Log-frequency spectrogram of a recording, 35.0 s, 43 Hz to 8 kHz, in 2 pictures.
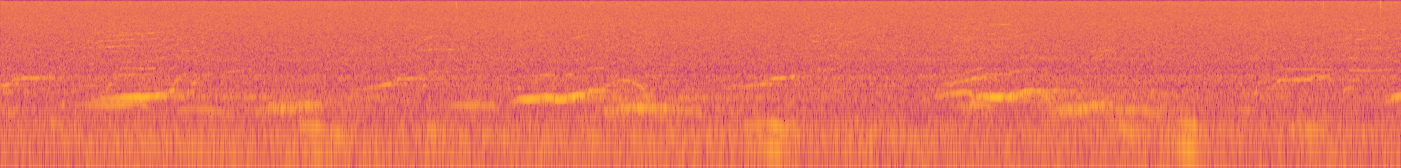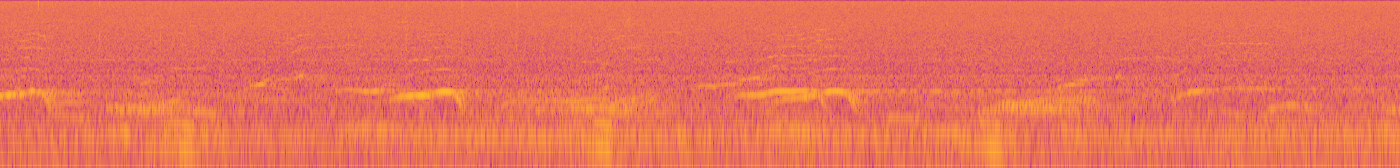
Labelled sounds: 1.3	1.7	humpback whale, 1.8 to 2.0 kHz
3.8	4.1	humpback whale, 0.83 to 0.93 kHz
12.4	12.8	humpback whale, 0.80 to 3.8 kHz

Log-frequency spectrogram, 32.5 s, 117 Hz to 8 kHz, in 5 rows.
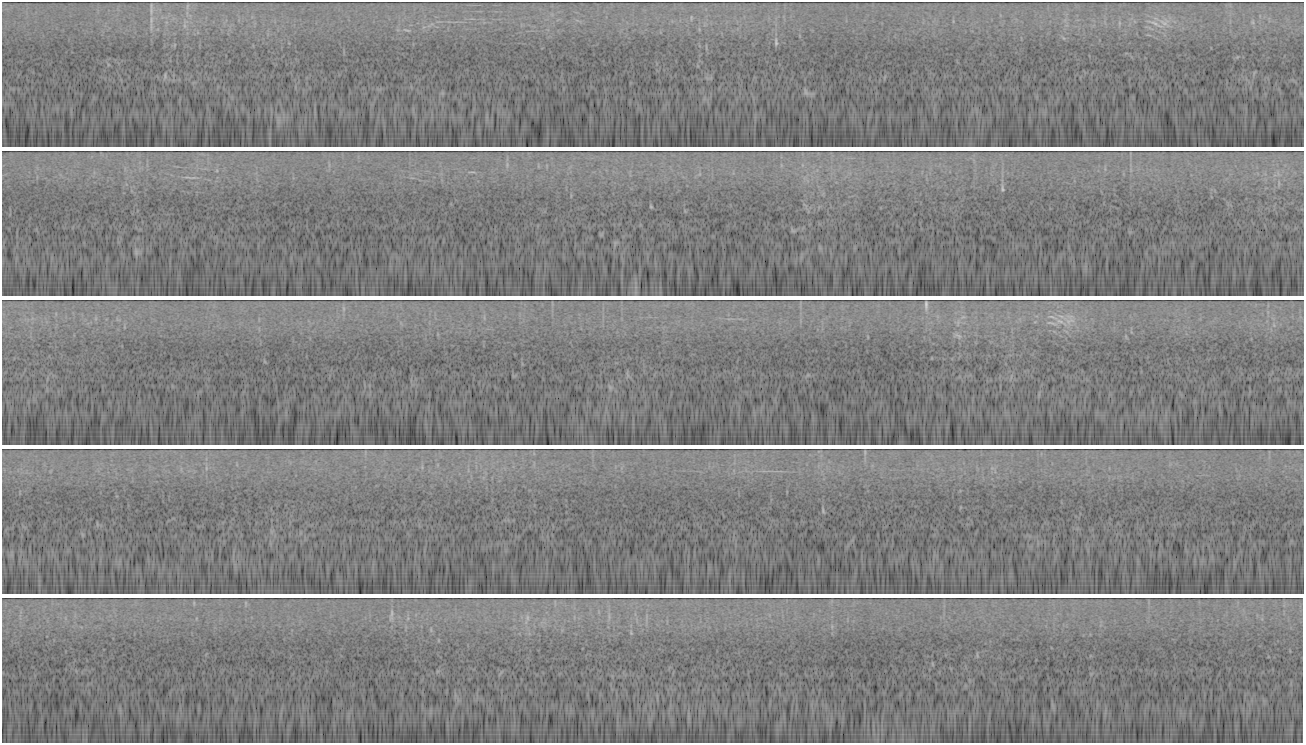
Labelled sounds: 2.2	2.6	Pacific white-sided dolphin, 4.3 to 4.9 kHz
7.3	7.6	Pacific white-sided dolphin, 3.3 to 5.1 kHz
23.2	23.5	Pacific white-sided dolphin, 4.0 to 4.2 kHz

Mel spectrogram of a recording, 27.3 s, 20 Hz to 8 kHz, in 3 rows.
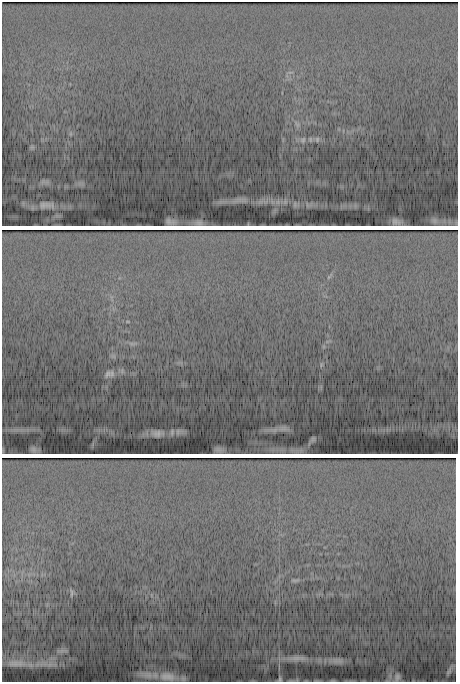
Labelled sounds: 5.6	6.4	humpback whale, 1.1 to 3.2 kHz
11.1	11.9	humpback whale, 0.83 to 3.3 kHz
12.6	12.8	humpback whale, 1.2 to 1.3 kHz
23.6	24.0	humpback whale, 1.4 to 1.7 kHz

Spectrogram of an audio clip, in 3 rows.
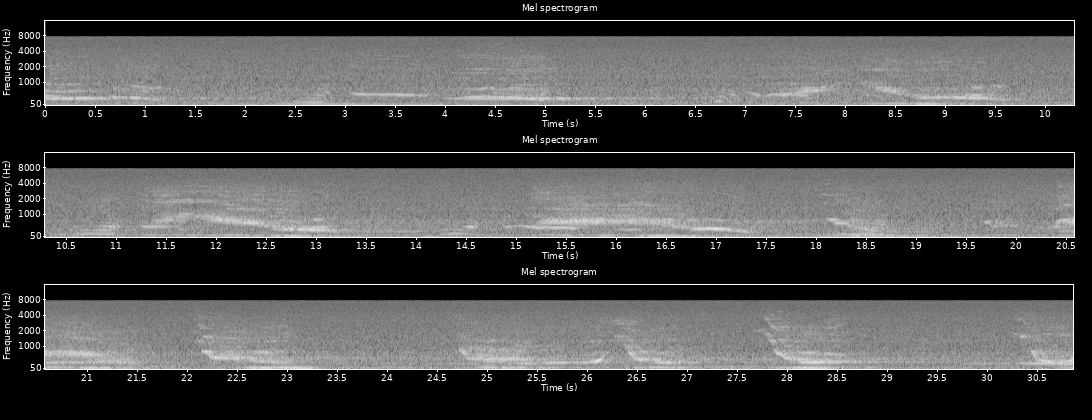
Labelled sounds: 4.2	5.0	humpback whale, 2.9 to 3.4 kHz
8.1	8.5	humpback whale, 0.80 to 1.1 kHz
11.4	12.5	humpback whale, 0.80 to 3.7 kHz
15.5	15.9	humpback whale, 0.80 to 0.96 kHz
20.4	21.1	humpback whale, 0.80 to 1.5 kHz
24.7	25.0	humpback whale, 0.80 to 1.0 kHz
26.4	26.6	humpback whale, 0.80 to 1.1 kHz

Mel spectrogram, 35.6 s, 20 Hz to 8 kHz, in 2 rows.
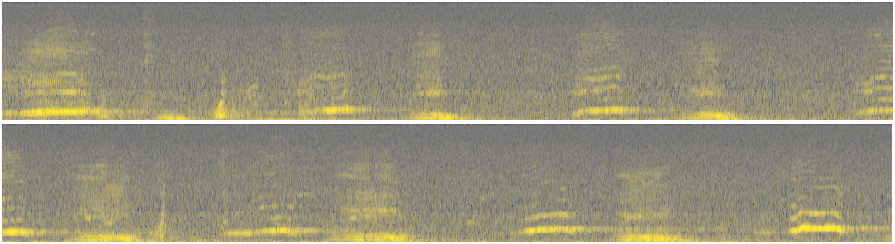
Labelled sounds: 0.0	1.5	humpback whale, 0.90 to 2.4 kHz
5.9	6.6	humpback whale, 0.93 to 1.2 kHz
11.5	12.4	humpback whale, 0.80 to 1.5 kHz
17.2	18.2	humpback whale, 0.80 to 3.9 kHz
19.2	19.9	humpback whale, 1.9 to 2.8 kHz
23.1	23.4	humpback whale, 2.1 to 2.3 kHz
24.5	25.0	humpback whale, 0.80 to 2.1 kHz
30.1	30.4	humpback whale, 1.9 to 2.2 kHz
33.7	34.7	humpback whale, 0.80 to 1.6 kHz

